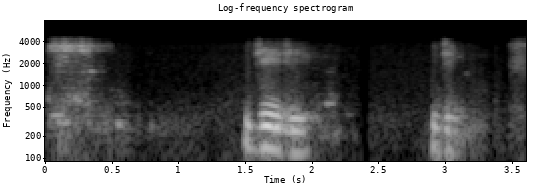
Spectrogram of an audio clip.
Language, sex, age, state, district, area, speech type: Hindi, male, 30-45, Madhya Pradesh, Bhopal, urban, conversation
